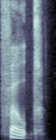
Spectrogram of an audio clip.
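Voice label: "felt", British English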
